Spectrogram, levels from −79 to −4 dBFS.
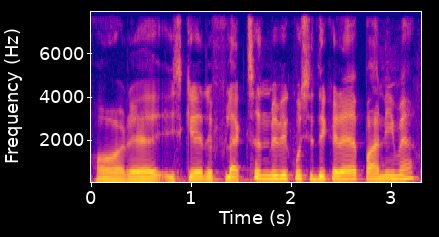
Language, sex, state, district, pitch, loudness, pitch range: Hindi, male, Bihar, Patna, 165 Hz, -13 LUFS, 135-185 Hz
